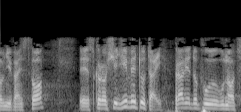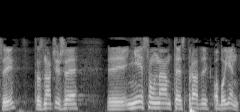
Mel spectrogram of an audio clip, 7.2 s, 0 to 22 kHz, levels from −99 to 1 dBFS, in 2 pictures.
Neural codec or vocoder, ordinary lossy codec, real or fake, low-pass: none; none; real; 5.4 kHz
